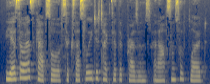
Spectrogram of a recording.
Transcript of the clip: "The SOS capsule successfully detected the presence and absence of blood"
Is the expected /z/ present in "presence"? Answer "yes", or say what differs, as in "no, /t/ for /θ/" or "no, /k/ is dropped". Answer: yes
